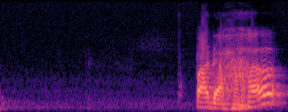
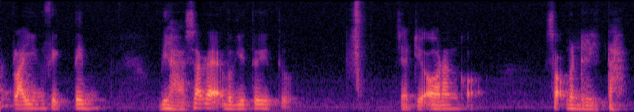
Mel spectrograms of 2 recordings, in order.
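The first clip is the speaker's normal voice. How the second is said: dismissive comment; 5 semitones lower than usual. Retold or imitated. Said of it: "kita akan komentar ya".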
